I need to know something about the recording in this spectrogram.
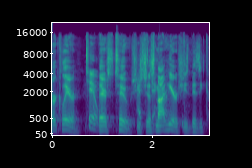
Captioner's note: laughing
